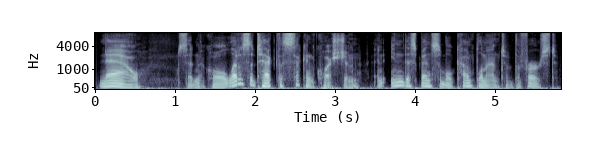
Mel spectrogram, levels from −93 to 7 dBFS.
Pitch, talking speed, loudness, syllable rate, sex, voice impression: 95 Hz, 155 wpm, -19 LUFS, 4.9 syllables/s, male, masculine, middle-aged, slightly powerful, clear, fluent, intellectual, calm, mature, wild, lively, slightly strict, slightly sharp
